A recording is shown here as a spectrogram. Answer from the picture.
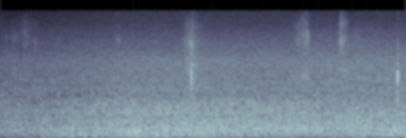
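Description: Steady outdoor background noise, a low rushing haze, with a few faint ticks about two seconds in and near the end.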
